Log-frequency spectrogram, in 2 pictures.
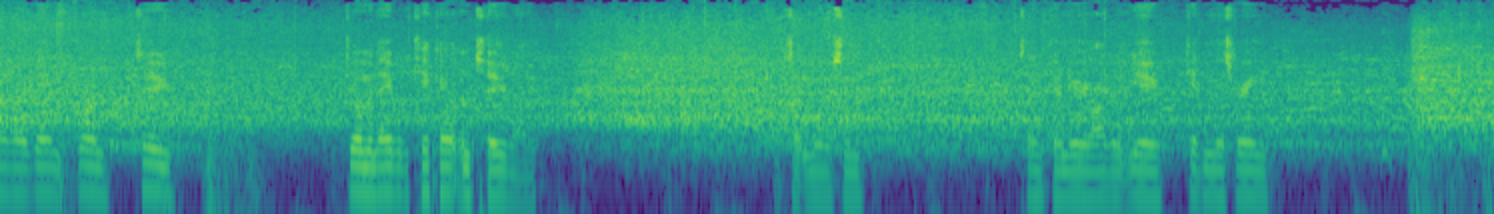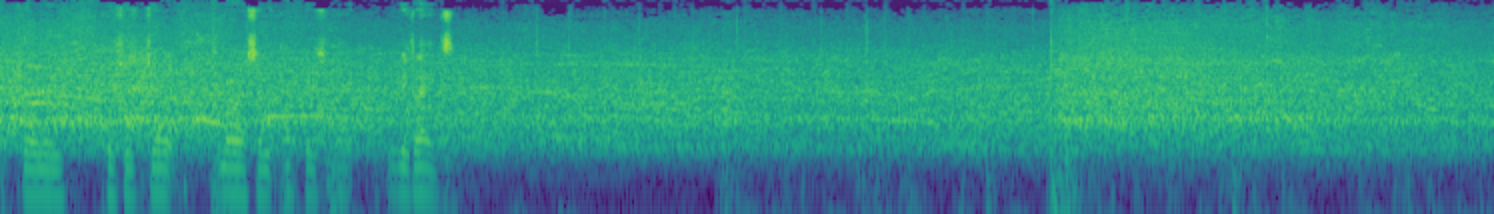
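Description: A large crowd cheers and roars steadily in a big echoing arena.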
